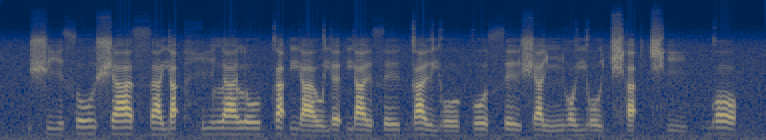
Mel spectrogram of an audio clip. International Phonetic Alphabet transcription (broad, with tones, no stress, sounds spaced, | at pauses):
ʃ i˨ θ o˦ ʊ̯ ʃ ä˦ θ ä˦ j ä˦ ʔ h i˦ l ä˦ l o˦ ʊ̯ k ä˦ ʔ j a˨ ʊ̯ j ɛ˦ ʔ j a˦˨ ɪ̯ θ e˦ ɪ̯ ɡ a˦˨ ɪ̯ j o˨ ʊ̯ k o˦˨ ʊ̯ θ e˦˨ ɪ̯ ʃ a˦˨ ɪ̯ ɲ ɔ˦ j o˦˨ ʊ̯ t͡ɕʰ ä˦ ʔ t͡ɕʰ i˦˨ | ɡ ɔ˦˨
